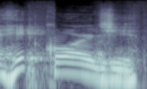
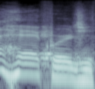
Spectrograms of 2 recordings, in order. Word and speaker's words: recorde: Pessoal, a pronúncia correta desta palavra é recorde. Não é recorde, tá?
